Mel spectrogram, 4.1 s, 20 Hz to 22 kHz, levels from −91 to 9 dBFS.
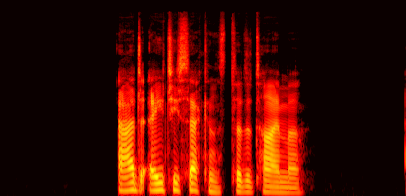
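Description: At 3.16 s, a gap at a join of encoded pieces: 69 ms of untrimmed encoder padding, softly edged; speech resumes intact, unlike a dropout.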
